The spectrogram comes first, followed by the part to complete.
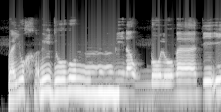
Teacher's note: Mim mati bertemu dengan mim, maka hukum dia idgham mislin saghir. Minadh dhuluma wa luma zuluma ti ilan nun.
